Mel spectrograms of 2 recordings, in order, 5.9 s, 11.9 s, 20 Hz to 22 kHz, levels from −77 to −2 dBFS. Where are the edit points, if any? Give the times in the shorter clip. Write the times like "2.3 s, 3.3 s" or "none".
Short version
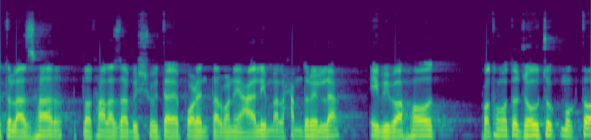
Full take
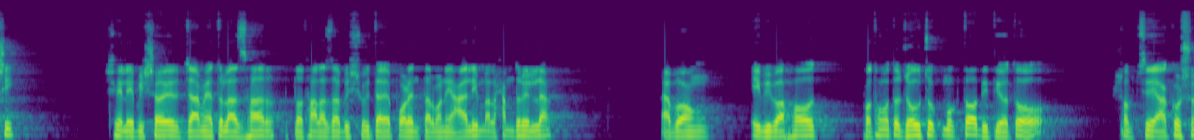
3.5 s

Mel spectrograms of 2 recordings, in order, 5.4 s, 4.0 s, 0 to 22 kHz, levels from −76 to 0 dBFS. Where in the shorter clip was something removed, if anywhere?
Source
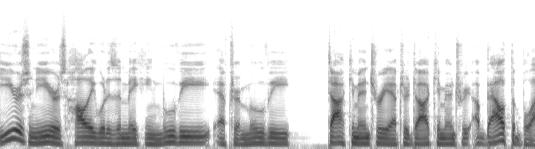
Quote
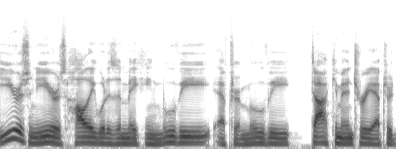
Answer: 3.0 s

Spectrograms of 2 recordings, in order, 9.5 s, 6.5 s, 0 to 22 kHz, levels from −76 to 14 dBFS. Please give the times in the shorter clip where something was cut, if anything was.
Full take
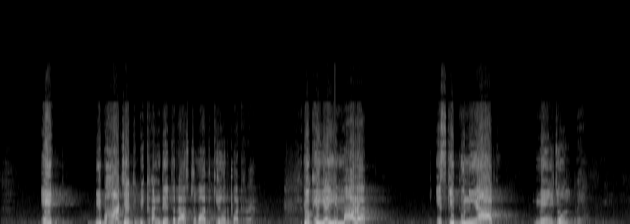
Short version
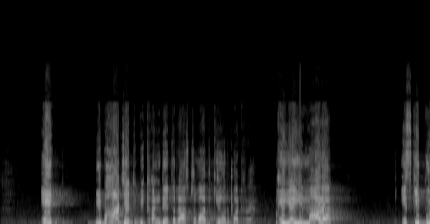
4.2 s

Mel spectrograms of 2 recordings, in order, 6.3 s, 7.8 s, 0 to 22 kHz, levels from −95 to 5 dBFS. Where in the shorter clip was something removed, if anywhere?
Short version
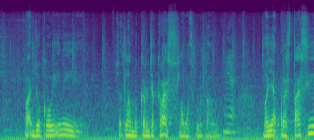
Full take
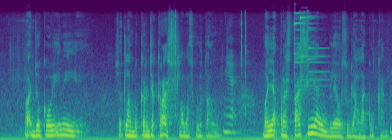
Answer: none

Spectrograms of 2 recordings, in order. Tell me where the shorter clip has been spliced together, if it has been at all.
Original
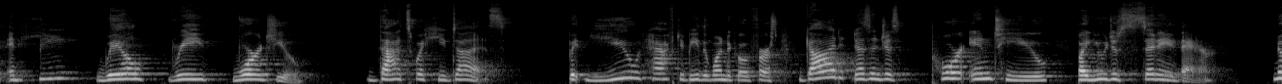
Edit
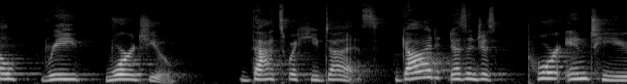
3.8 s

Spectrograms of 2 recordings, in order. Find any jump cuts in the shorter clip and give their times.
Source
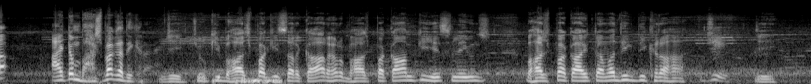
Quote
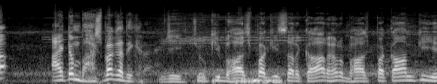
none

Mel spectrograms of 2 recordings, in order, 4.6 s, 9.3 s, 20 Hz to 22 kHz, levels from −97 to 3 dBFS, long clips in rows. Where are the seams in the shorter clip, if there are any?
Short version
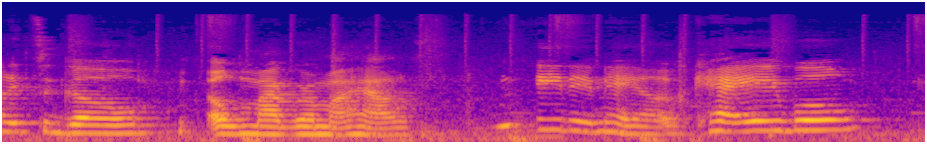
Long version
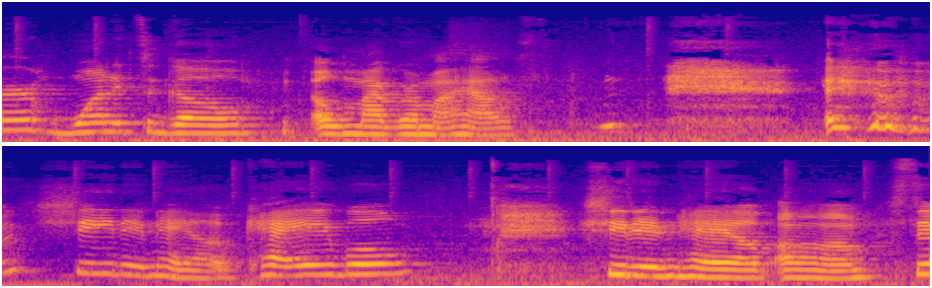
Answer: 2.7 s

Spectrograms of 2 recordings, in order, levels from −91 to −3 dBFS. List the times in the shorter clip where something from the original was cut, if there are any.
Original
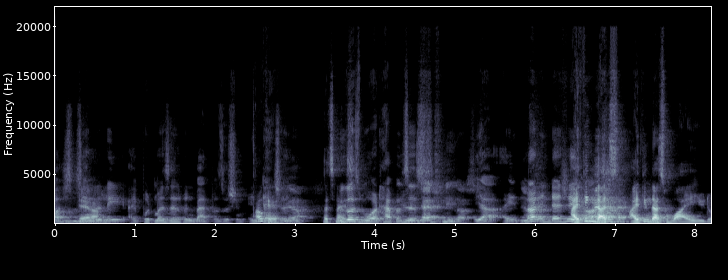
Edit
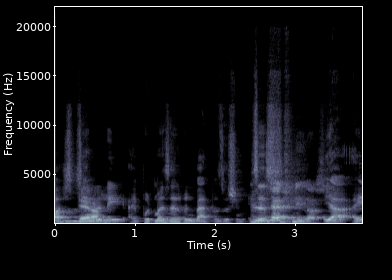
2.4 s

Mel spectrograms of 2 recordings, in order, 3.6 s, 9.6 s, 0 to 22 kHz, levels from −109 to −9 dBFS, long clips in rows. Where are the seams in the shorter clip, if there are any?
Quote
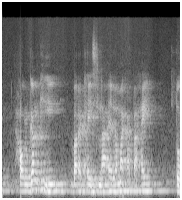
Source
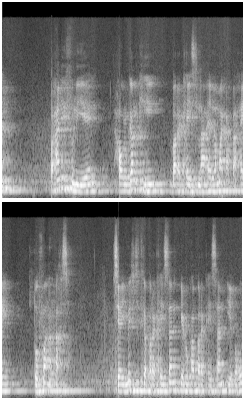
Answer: none

